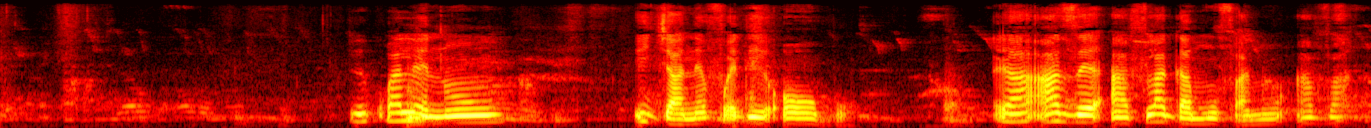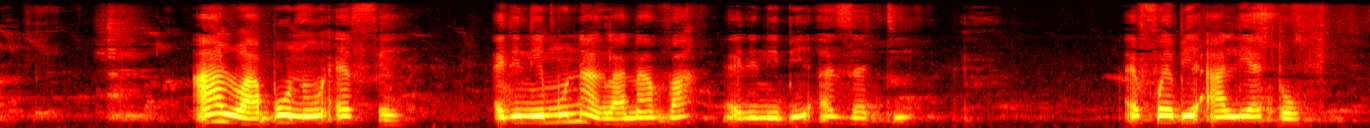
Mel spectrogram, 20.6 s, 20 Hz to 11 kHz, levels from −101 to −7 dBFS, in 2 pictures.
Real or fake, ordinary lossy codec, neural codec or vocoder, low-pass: real; AAC, 48 kbps; none; 9.9 kHz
